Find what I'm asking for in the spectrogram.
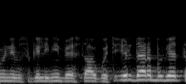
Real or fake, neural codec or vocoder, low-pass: real; none; 3.6 kHz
